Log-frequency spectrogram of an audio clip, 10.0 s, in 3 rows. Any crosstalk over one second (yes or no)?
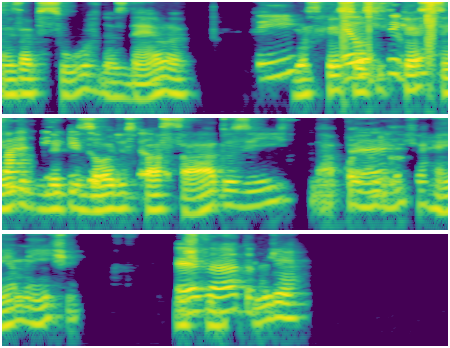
yes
